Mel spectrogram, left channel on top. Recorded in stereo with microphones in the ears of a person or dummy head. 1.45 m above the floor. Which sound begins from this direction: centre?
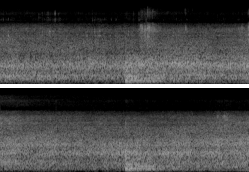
A cupboard door, at 1.2 s.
